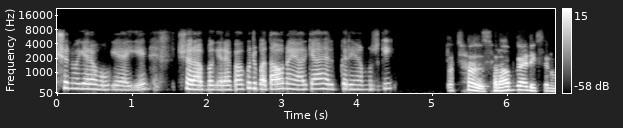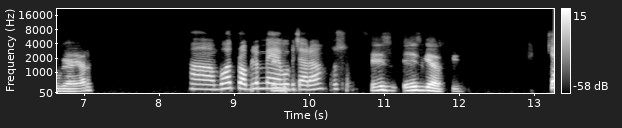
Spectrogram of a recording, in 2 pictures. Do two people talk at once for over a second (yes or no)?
no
